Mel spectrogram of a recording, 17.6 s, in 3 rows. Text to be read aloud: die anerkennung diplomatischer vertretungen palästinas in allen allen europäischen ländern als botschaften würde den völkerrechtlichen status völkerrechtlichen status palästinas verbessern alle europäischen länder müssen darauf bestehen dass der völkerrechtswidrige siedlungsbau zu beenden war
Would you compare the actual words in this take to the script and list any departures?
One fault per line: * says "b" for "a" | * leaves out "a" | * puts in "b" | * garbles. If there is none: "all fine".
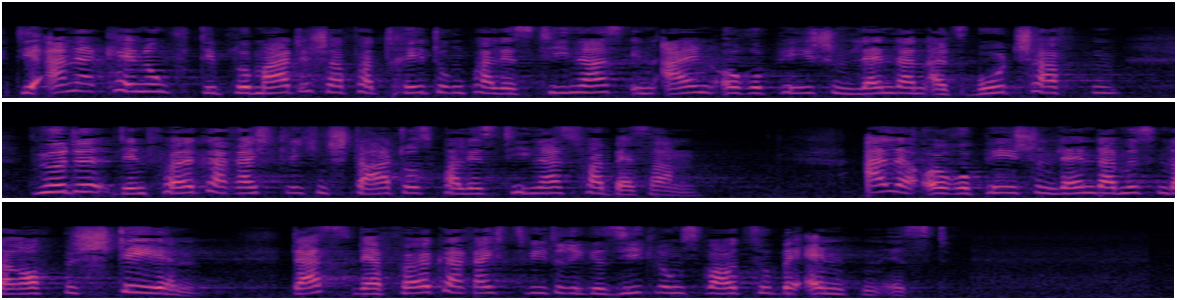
* leaves out "allen"
* leaves out "völkerrechtlichen status"
* says "ist" for "war"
